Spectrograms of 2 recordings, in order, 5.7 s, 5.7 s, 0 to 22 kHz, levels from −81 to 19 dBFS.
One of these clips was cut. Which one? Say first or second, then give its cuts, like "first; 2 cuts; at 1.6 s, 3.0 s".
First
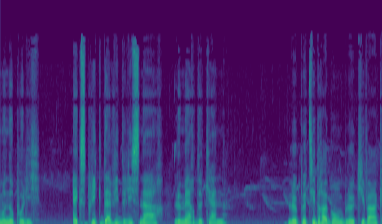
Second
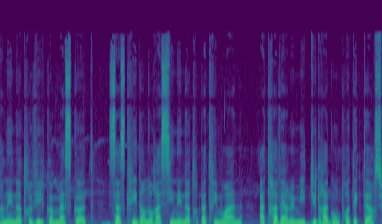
first; 1 cut; at 1.0 s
